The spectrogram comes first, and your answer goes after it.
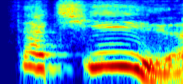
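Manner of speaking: high-pitched imitated gasp of recognition; mock astonished squeal; amazed recognition. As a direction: act out a starstruck realisation, voice leaping up. Acts out receptionist's amazed recognition.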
